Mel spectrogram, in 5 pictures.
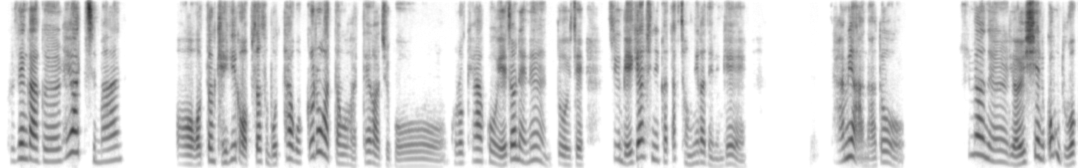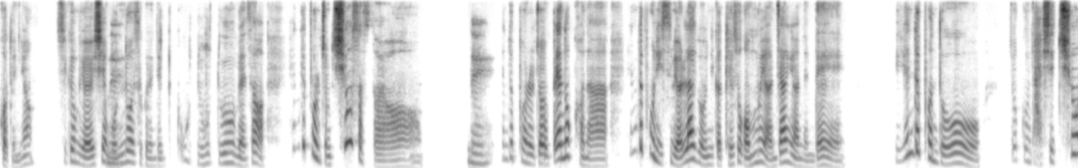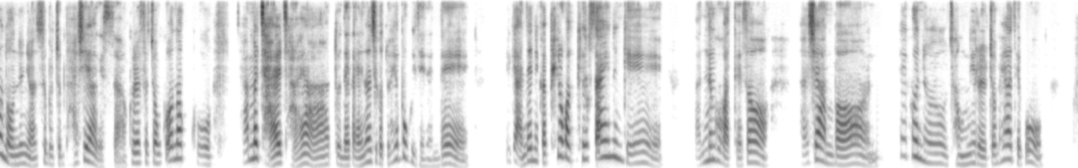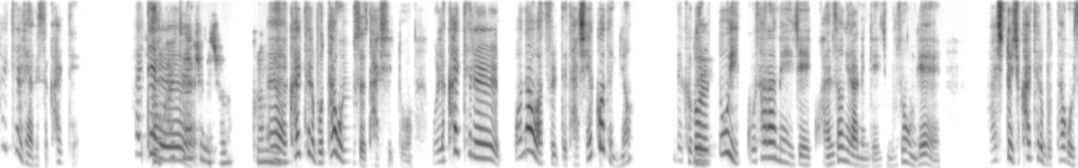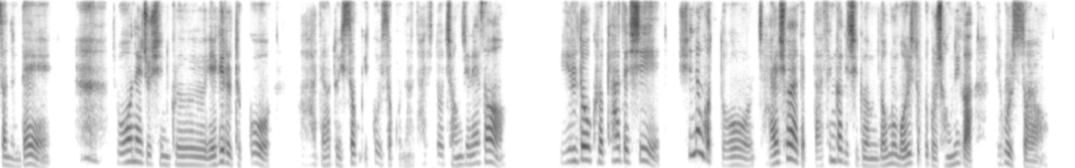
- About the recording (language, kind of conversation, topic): Korean, advice, 만성 피로를 줄이기 위해 일상에서 에너지 관리를 어떻게 시작할 수 있을까요?
- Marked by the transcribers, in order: other background noise; tapping; gasp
